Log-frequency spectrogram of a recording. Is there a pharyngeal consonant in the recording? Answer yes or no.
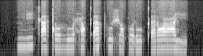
yes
